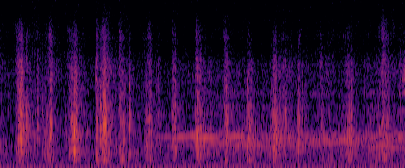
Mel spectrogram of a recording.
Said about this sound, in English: That train whistle. Oh, you'll be hearing a million of them.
